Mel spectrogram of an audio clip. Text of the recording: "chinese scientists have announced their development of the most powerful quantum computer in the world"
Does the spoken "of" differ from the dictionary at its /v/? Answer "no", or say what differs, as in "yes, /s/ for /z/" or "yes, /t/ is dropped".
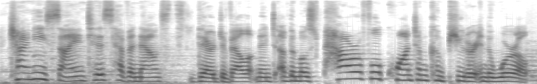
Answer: no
